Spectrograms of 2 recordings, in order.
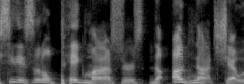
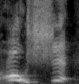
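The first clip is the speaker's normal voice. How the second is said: higher, louder startled curse; mock alarm; 13 semitones higher, 7 dB louder than usual. Heroes as Vader stands, loud startled curse. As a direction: blurt it in sudden panic.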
